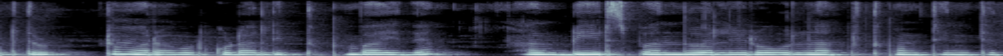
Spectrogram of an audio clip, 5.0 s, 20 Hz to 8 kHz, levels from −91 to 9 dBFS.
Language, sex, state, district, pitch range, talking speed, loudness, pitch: Kannada, male, Karnataka, Mysore, 275-295 Hz, 145 wpm, -13 LUFS, 285 Hz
